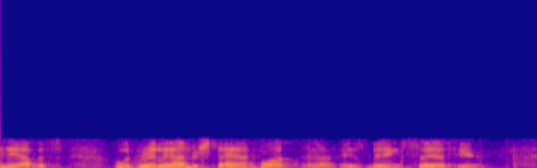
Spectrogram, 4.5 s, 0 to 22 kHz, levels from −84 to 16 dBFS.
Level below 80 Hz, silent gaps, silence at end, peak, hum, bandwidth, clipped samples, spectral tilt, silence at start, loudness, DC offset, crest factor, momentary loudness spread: -48 dBFS; none; 0 s; 0 dBFS; none; 4 kHz; under 0.1%; -10.5 dB/octave; 0 s; -20 LUFS; under 0.1%; 20 dB; 13 LU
